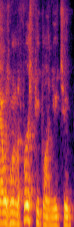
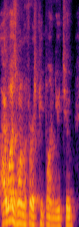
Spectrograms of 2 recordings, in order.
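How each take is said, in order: First: Said in the usual way. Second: Emphatic "was", conceding the point; stress on WAS. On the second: Real, not acted. Streamer qualifying his claim to early YouTube fame, stress on "was". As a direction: land on "was", then ease down through the rest. Reverses it after comparing with others.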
